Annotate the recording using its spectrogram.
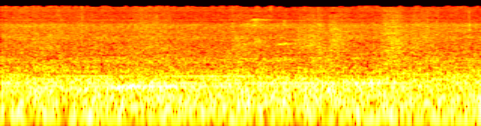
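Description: Steady low rumble of a Eurotunnel shuttle train running through the Channel Tunnel, heard from inside a carriage, with a faint steady hum over it.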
